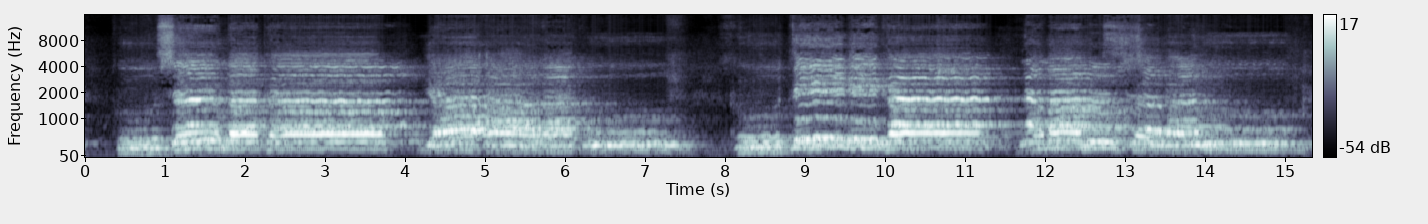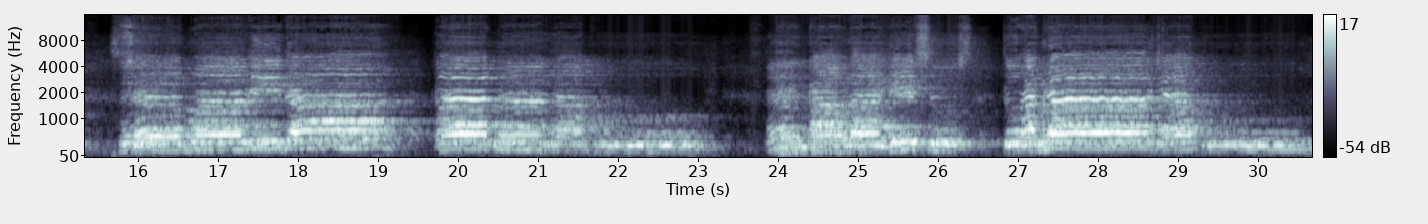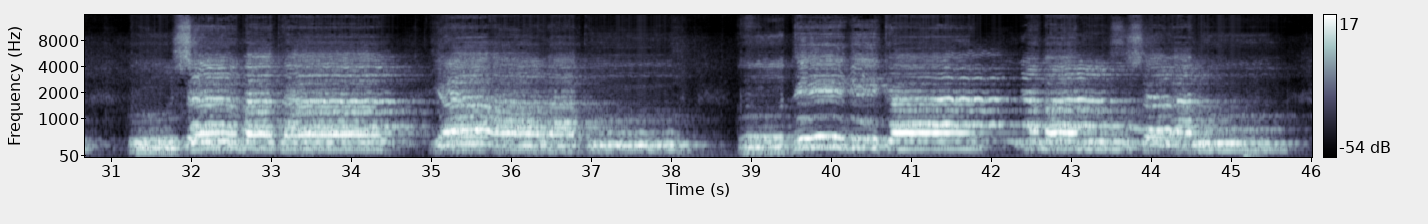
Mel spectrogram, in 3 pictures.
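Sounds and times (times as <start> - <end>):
group singing a cappella: 0.0 - 46.0.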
